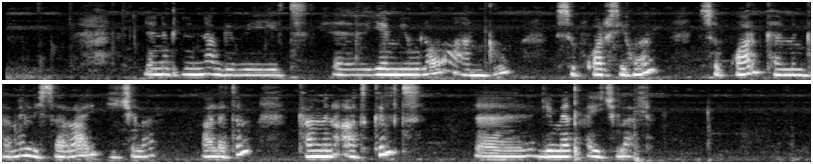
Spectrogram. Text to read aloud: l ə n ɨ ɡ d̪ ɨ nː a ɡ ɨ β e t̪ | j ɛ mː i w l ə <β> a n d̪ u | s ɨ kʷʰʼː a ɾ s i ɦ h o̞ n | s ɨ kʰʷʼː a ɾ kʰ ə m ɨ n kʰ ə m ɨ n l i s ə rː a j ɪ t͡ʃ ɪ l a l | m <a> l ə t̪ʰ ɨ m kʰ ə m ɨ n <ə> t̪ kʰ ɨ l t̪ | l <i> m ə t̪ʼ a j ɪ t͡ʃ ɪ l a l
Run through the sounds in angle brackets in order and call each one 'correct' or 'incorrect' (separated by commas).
incorrect, correct, incorrect, correct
